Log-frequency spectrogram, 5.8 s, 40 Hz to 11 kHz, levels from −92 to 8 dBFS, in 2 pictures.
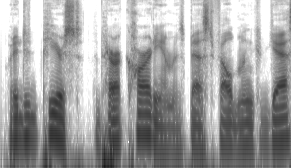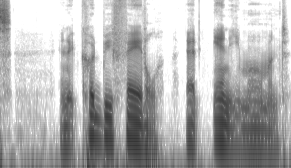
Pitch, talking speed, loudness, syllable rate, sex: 90 Hz, 195 wpm, -21 LUFS, 5.7 syllables/s, male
